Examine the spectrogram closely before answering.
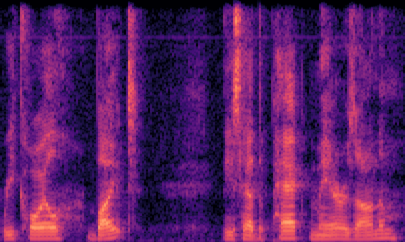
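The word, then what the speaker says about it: Pachmayr: These have the Pac Mares on them. I've heard it pronounced Pac Meyer, but I say Pac Mare.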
